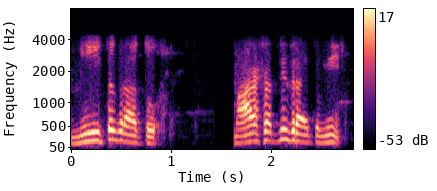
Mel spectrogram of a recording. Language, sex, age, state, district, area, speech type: Marathi, male, 18-30, Maharashtra, Washim, urban, conversation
